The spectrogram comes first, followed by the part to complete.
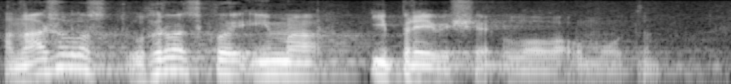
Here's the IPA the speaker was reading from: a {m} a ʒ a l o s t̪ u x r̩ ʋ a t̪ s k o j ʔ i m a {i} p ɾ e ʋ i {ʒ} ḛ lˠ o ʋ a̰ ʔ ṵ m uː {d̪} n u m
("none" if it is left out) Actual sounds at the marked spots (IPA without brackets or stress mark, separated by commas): n, i, ʃ, t̪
